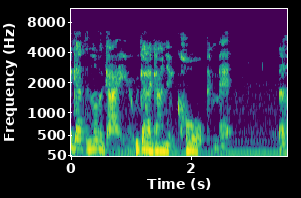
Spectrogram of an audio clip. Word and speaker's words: Kmet: We got a guy named Cole Kmet. That's how you pronounce his name.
